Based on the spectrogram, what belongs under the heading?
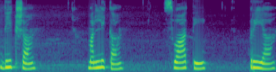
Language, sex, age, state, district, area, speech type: Kannada, female, 18-30, Karnataka, Udupi, rural, spontaneous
